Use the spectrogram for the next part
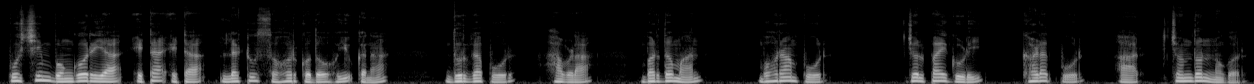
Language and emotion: Santali, neutral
